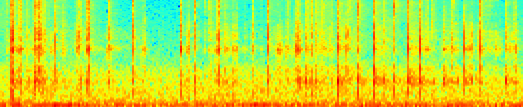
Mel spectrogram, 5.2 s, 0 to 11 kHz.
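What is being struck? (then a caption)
Stack of plastic cups. A hollow, empty stack of clear textured plastic cups is held in the hands and tapped and scratched with long painted nails. Quick, bright clicks come in a fast, uneven run over a low background rumble, each one short with a light plasticky ring around 770 Hz.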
